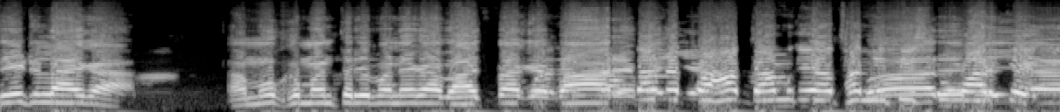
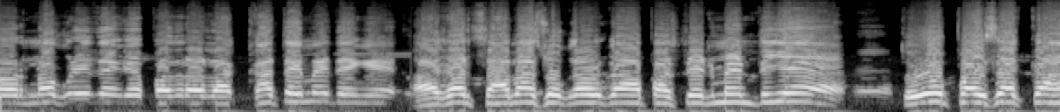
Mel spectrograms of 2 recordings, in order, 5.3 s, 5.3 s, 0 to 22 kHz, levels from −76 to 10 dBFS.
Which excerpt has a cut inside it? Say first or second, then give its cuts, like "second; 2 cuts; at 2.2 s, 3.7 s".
second; 1 cut; at 1.9 s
